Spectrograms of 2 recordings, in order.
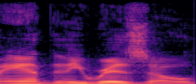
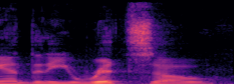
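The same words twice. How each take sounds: First: Rizzo is said with an Americanized z sound. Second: Rizzo is said with an Italian ts sound. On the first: This is the common Americanized name. The speaker calls it wrong. "they call him Anthony Rizzo, but that's not the Italian way" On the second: This is the original Italian name. The speaker calls it right. "It should be Anthony Rizzo"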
